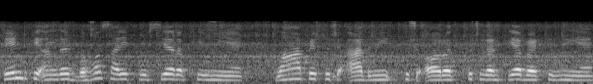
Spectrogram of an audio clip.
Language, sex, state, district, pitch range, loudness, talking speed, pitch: Hindi, female, Bihar, West Champaran, 210-245 Hz, -16 LUFS, 200 wpm, 225 Hz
